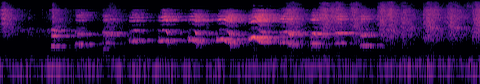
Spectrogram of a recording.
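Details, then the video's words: Sadie's Labrador Retriever puppies, a litter of six, playing together in a small play room; a chorus of wavering whiny squeals and short yips overlaps continuously, with a constant low rumble beneath. "Labrador puppies at play!"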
